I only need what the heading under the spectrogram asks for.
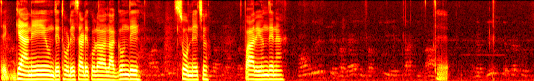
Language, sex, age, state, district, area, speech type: Dogri, female, 30-45, Jammu and Kashmir, Samba, rural, spontaneous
